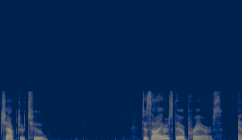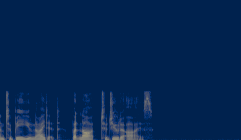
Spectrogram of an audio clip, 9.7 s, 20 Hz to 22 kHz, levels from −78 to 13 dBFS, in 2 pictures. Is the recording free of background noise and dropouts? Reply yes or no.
yes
